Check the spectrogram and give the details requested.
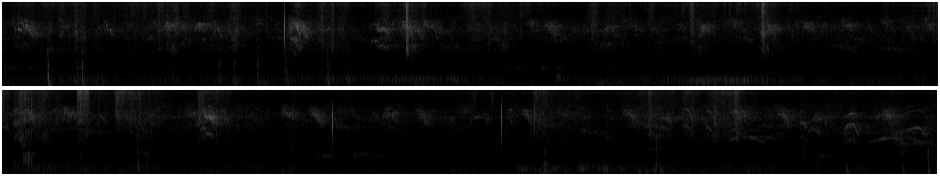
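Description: Faint bird chirps and calls scattered throughout, with occasional clicks and rustling close by.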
